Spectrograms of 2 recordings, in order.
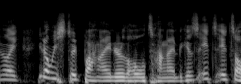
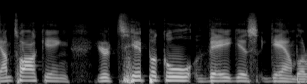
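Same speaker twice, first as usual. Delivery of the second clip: ordinary talk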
